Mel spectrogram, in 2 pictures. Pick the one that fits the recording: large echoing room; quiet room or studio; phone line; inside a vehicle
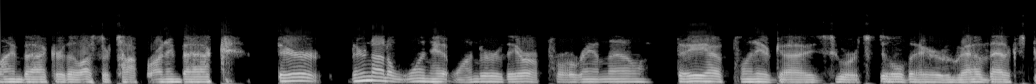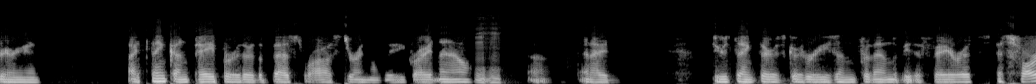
phone line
